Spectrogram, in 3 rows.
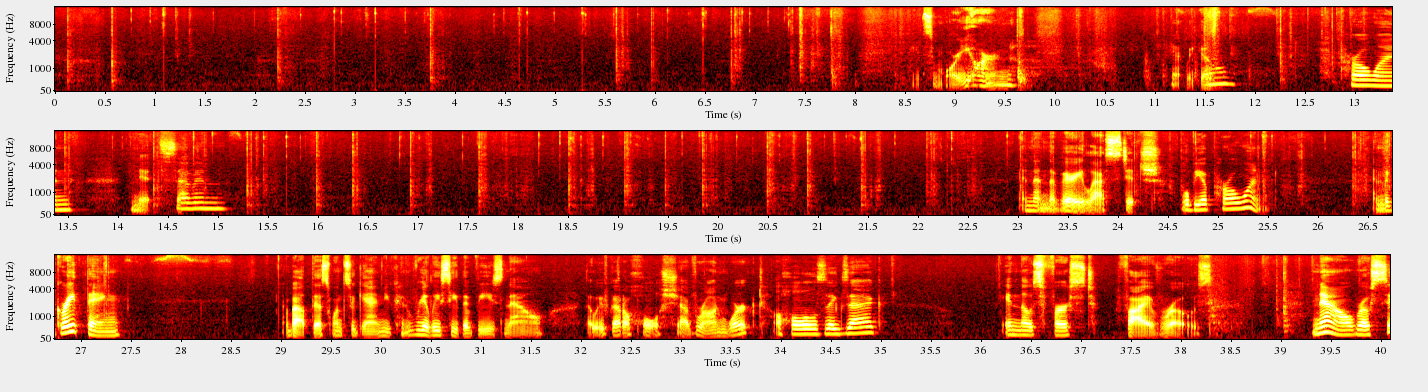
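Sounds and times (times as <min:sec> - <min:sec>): knitting needles clicking: 0:00.1 - 0:01.5, 0:02.1 - 0:07.5
yarn rustle: 0:06.8 - 0:15.6.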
